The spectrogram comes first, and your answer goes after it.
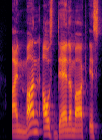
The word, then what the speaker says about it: Dänemark: As you can hear, this A umlaut is pronounced close to the vowel in English's bed and said, Dänemark.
